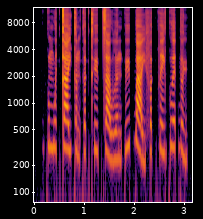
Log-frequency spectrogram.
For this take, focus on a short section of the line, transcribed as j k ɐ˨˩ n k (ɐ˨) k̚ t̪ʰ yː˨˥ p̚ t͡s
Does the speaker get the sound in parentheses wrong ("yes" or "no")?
no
